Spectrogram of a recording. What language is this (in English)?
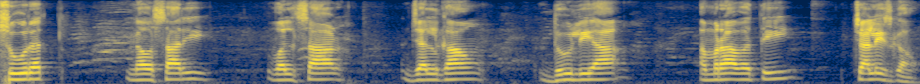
Sindhi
